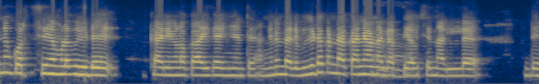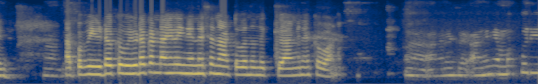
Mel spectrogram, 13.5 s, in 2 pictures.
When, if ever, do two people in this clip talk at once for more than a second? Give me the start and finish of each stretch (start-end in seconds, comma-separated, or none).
none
